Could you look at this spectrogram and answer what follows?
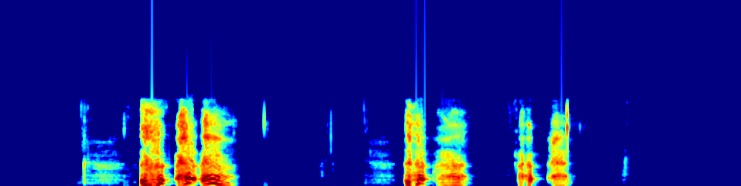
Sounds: Throat clearing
